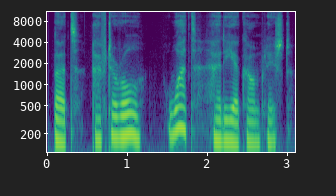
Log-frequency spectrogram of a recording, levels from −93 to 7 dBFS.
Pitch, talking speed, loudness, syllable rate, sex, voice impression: 170 Hz, 135 wpm, -18 LUFS, 4.3 syllables/s, female, very feminine, very adult-like, slightly middle-aged, very thin, relaxed, very weak, slightly bright, very soft, clear, very fluent, raspy, very cute, very intellectual, refreshing, very sincere, very calm, very friendly, very reassuring, very unique, very elegant, slightly wild, very sweet, slightly lively, very kind, very modest, light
